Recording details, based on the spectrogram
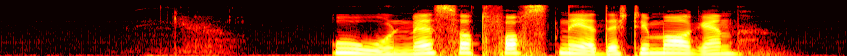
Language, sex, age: Norwegian, female, 36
